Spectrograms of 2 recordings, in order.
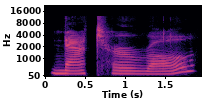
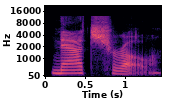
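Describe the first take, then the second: First: The middle syllable is said with a plain t. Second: The middle syllable is said with a ch sound. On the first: The speaker calls it wrong. "instead of saying natural" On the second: The speaker calls it right. "the ter becomes chur"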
